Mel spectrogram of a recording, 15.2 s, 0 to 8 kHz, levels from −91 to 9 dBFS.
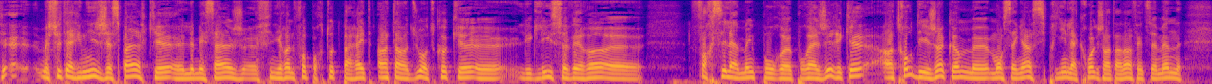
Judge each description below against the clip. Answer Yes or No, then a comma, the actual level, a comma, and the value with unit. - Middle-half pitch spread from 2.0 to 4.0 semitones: Yes, average, 2.9 semitones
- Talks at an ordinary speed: Yes, average, 190 wpm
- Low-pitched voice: No, medium, 145 Hz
